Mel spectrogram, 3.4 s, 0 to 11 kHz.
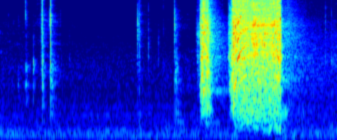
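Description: Power tool backing out the gas tank bolts on a 2003-2004 Kawasaki ZX6R motorcycle, a few light clicks and taps followed by two short, loud whirring bursts, the second held longer, close by.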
